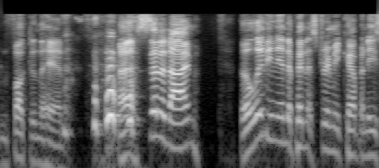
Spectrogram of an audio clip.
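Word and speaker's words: Cinedigm: Synodigum? I'm not sure how you say it. Synodigum? – Synodigum. – The leading independent. Yeah, Cynodyme. There you go.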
